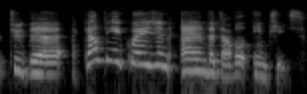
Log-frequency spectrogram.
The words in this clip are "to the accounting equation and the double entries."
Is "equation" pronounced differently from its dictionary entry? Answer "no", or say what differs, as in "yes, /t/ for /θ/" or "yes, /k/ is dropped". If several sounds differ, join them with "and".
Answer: no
